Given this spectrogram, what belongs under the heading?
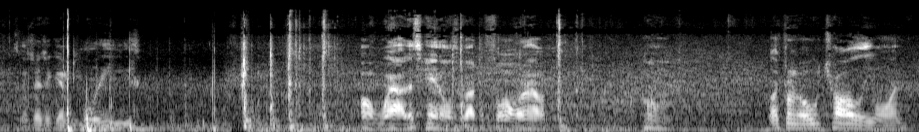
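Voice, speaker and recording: A man's voice: fairly low pitch, measured pace, pauses often, dull audio. A man vlogging on a handheld phone as he explores an empty restaurant building outdoors, talking casually and often repeating words while he searches for them. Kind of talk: casual handheld walkthrough narration. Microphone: handheld phone camera. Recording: loud traffic noise outdoors. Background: passing cars and street ambience.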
